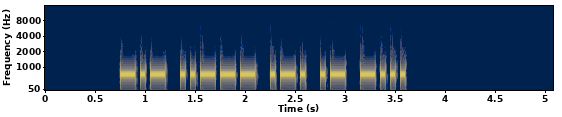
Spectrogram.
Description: Morse code, heard as a keyed tone, about 24 wpm, 700 Hz. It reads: K2RAB
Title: Speed Racing - USA 1x3 Call Signs 20wpm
